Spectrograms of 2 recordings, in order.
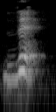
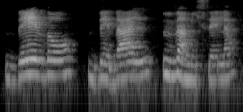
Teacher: In Spanish, we usually say the with our tongue between our teeth.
